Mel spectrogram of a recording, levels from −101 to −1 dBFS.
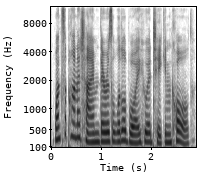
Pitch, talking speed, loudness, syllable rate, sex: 220 Hz, 270 wpm, -16 LUFS, 6.3 syllables/s, female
